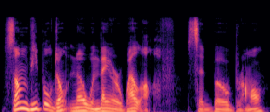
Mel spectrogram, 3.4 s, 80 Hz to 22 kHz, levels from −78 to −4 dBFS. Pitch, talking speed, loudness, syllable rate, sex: 115 Hz, 215 wpm, -19 LUFS, 4.7 syllables/s, male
